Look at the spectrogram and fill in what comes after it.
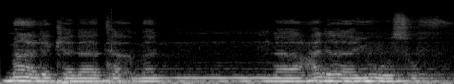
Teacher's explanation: So it becomes ta'manna, that's what you hear, but we signal with our lips the dhamma. That's the ishmam.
